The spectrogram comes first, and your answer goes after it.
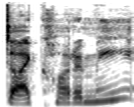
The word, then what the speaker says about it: dichotomy: It's actually pronounced dichotomy, and apparently it's a contrast between 2 things that are completely different.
